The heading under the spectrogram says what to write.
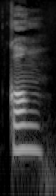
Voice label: "koq", Apatani

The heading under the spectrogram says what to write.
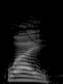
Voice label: "wai", Ansus; rope

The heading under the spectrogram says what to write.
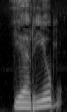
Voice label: "yariob", Roon

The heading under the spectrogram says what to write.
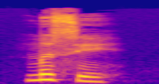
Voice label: "mwsì", Apatani

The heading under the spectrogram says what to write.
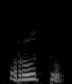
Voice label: "rutu", louse, wamesa

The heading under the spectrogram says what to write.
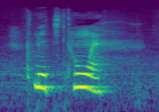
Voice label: Nasa Yuwe; orilla de la olla

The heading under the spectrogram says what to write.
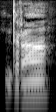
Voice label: "dwrañ", Apatani

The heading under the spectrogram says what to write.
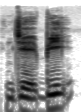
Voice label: "jebi", Apatani

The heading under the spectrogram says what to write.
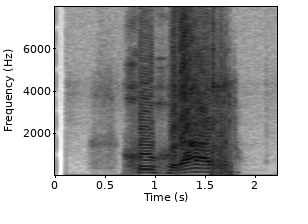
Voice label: "lanzar", chorti

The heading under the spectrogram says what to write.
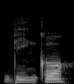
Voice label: "diñko", Apatani

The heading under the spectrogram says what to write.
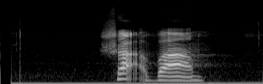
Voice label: ixil; vomitar

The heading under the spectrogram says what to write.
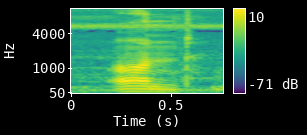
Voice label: "tree", Wahgi; lae unitech

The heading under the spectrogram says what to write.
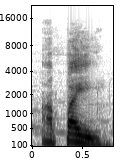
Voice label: "apai", Roon

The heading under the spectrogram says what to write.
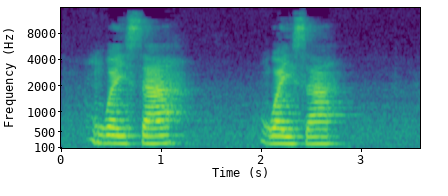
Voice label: "comprador", Nasa Yuwe; paez

